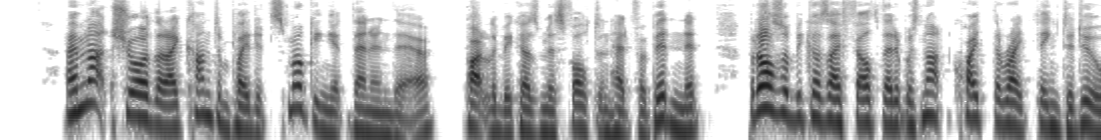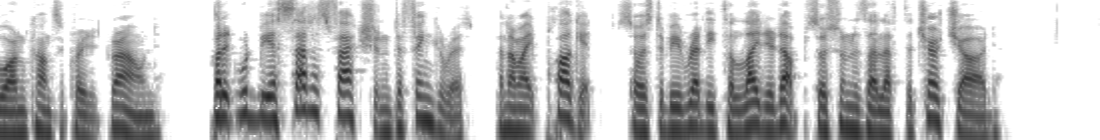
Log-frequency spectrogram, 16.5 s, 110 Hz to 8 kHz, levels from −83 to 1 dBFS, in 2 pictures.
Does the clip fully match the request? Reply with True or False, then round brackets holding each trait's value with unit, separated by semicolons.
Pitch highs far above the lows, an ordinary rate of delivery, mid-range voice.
False (6.9 semitones; 240 wpm; 160 Hz)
